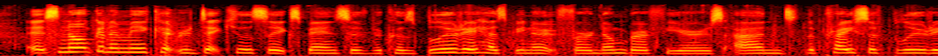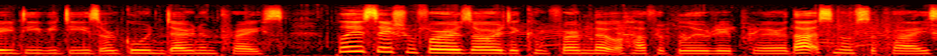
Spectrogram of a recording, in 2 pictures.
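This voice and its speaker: Fairly high in pitch yet dark and mellow in tone, a woman with a Scottish accent talks at a fairly quick pace. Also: ordinary pitch variation, hardly any pauses. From Scotland. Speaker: gaming YouTuber. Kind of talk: casual vlog commentary. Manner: chatty, informal.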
